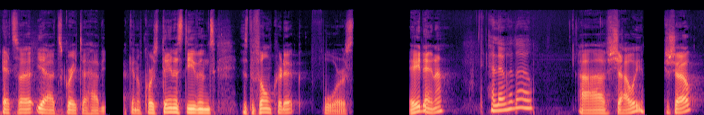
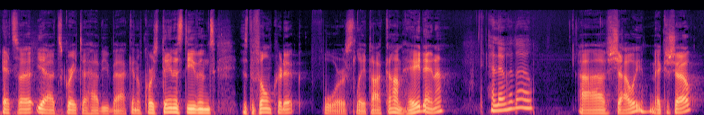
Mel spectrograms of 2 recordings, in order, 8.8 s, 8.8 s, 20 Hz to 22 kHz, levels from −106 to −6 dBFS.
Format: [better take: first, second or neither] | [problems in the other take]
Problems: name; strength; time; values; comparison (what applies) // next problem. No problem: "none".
second | audio cutting out; at 1.5 s, at 4.5 s for 0.5 s and at 8 s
